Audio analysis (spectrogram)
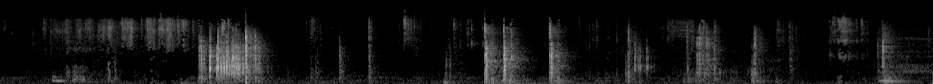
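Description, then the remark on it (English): Dice clatter and tumble across a hard tabletop as several players roll their dice, a string of quick, sharp clicks and rattles, with a denser burst early on and scattered knocks after. Faint voices murmur underneath. “All right, so everybody roll your dice”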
